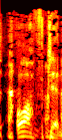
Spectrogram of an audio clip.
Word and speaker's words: often: Which happens often. – I've seen that. – It happens so often because I don't pronounce the T in that word that whenever I say often.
